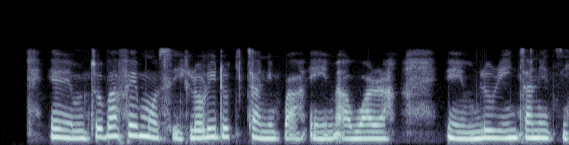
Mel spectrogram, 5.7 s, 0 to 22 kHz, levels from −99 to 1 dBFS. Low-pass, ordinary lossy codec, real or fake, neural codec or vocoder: 5.4 kHz; none; real; none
